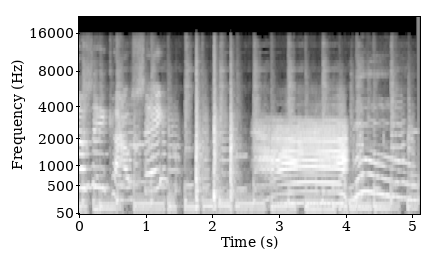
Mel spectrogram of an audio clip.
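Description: A voice imitates a cow mooing with one long, steady, loud moo in the middle, set among a run of short, choppy spoken syllables close to the microphone.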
